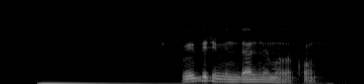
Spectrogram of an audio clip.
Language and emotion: Russian, neutral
